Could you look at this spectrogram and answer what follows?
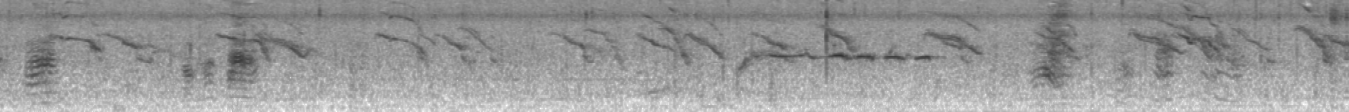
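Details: Seven-month-old pet crested mynas, locally Martinez birds, described as quarrelsome and learning to talk; quick downslurred chirps, a short flat whistled tone in the middle, then bursts of harsh chatter.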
